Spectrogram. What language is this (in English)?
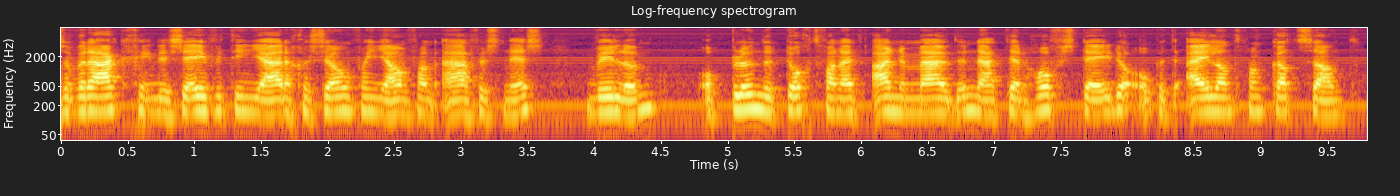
Dutch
